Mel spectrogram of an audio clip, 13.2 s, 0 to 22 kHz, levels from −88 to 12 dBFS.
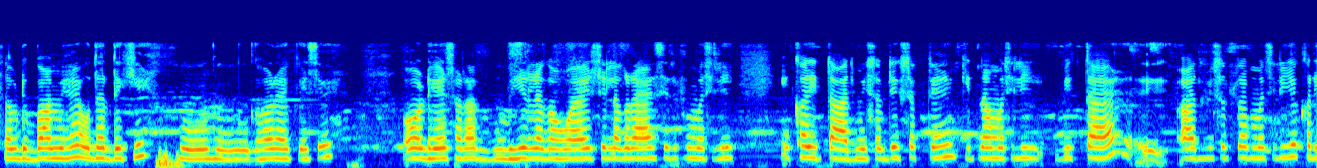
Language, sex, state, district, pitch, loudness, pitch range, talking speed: Maithili, female, Bihar, Supaul, 245 Hz, -17 LUFS, 235-255 Hz, 185 wpm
